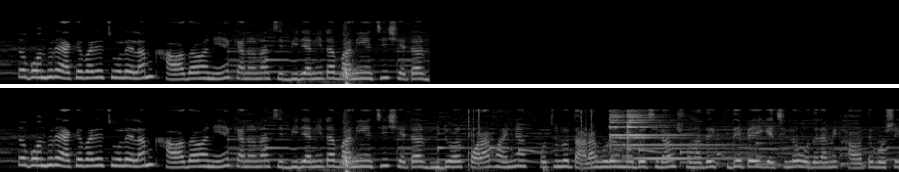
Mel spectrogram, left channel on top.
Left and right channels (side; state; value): left; drops out; at 4.3 s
